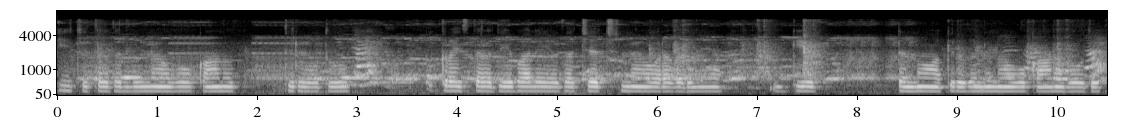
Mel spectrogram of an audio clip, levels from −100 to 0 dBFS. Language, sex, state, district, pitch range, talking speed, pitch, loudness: Kannada, female, Karnataka, Mysore, 170-180 Hz, 75 wpm, 175 Hz, -25 LUFS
